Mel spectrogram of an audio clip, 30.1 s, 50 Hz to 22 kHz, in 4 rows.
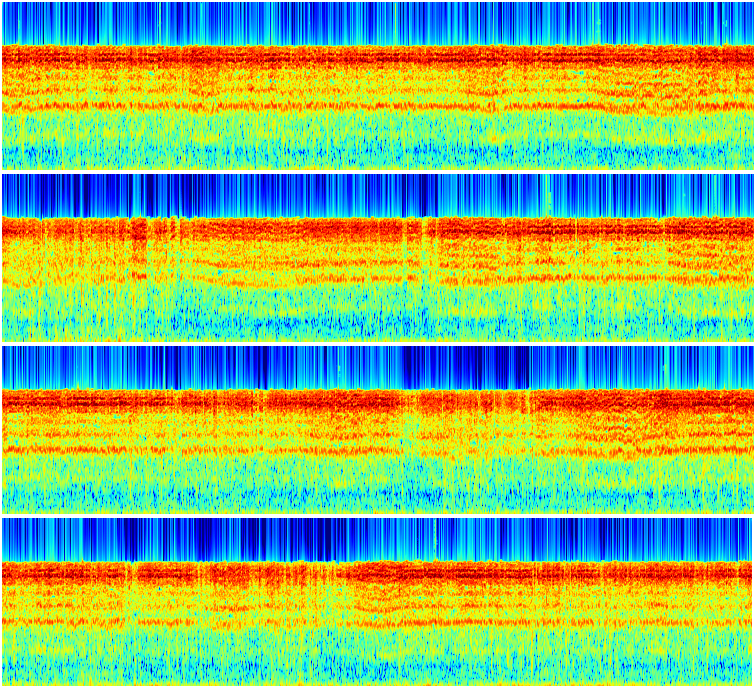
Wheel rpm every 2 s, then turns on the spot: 230, 230, 230, 220, 230, 230, 230, 220, 230, 220, 220, 230, 230, 230, 240.
none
